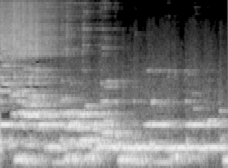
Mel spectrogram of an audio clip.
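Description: Loud DJ music played over a wall of horn loudspeakers: a melody with held notes over a repeating bass beat.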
